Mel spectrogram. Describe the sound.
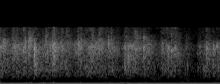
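A church audience applauds the Lord in a soft, even, continuous patter of many hands that holds steady without pauses or voices.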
